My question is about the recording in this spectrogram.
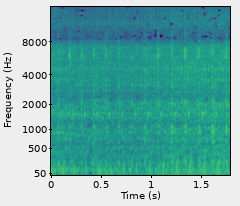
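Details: Hyundai i20 with heavy black smoke and low pickup: rough diesel idle with a quick, steady "tak tak" knock on the low rumble; cause not pinned down.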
